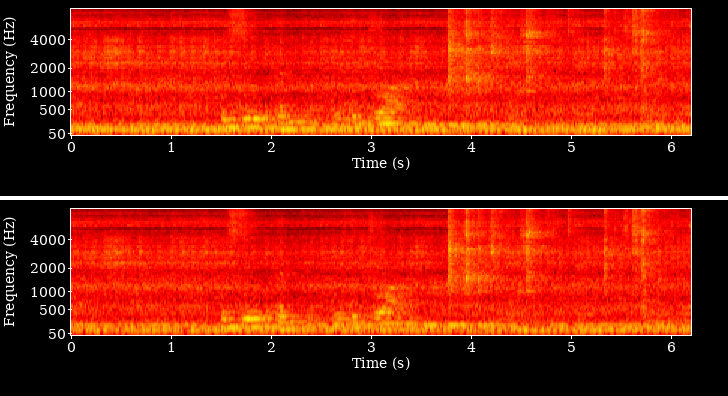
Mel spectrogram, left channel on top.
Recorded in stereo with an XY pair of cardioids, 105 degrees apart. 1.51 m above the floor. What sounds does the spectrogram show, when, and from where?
0.0 s a machine running: 20° left, 5.5 m
1.5 s a man speaking: 10° right, 4.5 m
3.8 s a squeak: 10° right, 4.5 m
